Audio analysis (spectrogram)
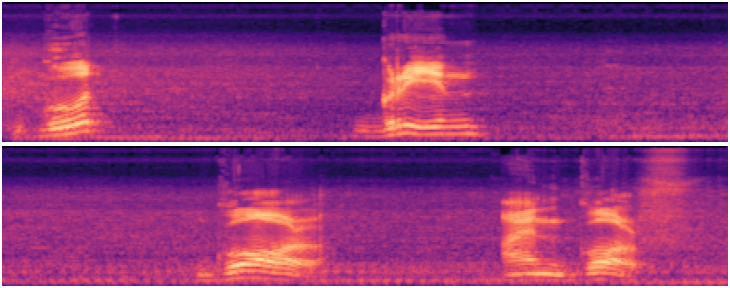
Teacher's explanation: G sound is a voice, flar, and plosive. It is made by the same movement like K, but with vibration of the vocal cords.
